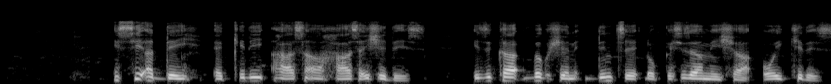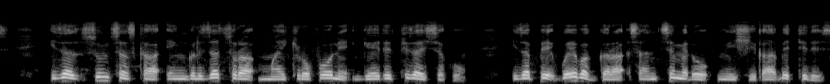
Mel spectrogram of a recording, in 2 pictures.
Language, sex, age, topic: Gamo, male, 18-24, government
